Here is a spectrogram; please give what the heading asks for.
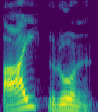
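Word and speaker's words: iron: রন পুরোটা কি দাঁড়ালো আই রোন আই এর পরে আর থাকলেও আমরা এখানে আর ইউজ করিনি এটা কিন্তু খুব ইম্পর্টেন্ট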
